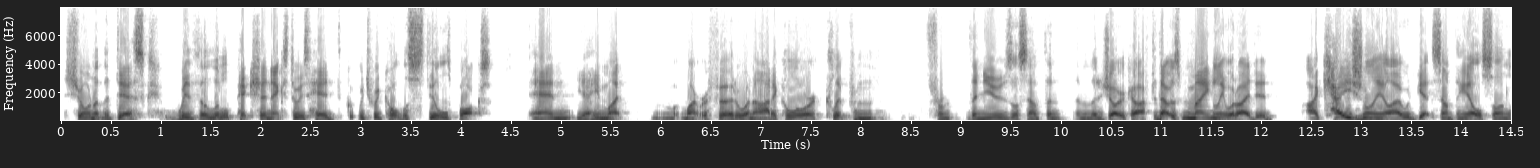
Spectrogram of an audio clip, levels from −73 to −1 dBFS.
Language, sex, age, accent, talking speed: English, male, 30-49, Australian, 220 wpm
